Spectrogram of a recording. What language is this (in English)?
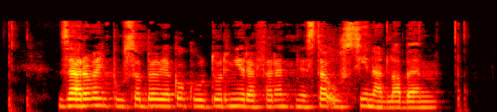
Czech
